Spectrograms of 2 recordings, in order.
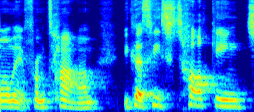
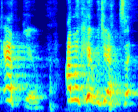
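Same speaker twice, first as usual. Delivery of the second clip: retold fury; 7 semitones higher, much faster than usual. Ariana cutting off Tom, higher angry snap. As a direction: throw it at him with contempt. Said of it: "Ariana was like".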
